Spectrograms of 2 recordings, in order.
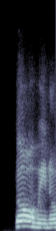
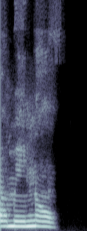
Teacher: Domino, si usted la pronuncia así, eh, no sería una palabra aguda, porque recuerde que las agudas son las que se acentúan en la última, ¿verdad? Su fuerza mayor se hace en la última sílaba.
